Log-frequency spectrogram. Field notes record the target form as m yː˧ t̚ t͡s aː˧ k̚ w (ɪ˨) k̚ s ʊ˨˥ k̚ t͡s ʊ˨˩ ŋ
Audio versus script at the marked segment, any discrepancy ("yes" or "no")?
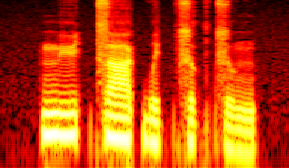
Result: yes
